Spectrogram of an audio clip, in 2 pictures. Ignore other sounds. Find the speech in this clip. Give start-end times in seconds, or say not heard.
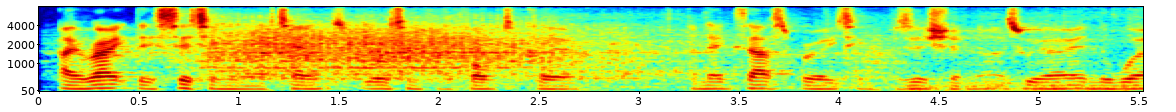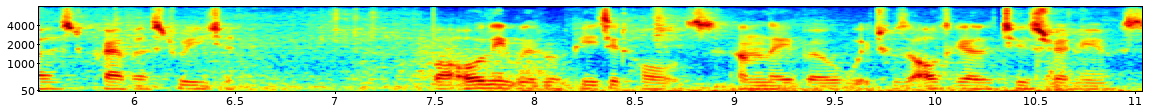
0.1-6.6, 7.3-10.9.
